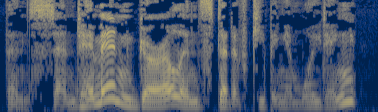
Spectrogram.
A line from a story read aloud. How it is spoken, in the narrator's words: Elida growled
